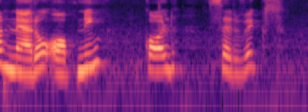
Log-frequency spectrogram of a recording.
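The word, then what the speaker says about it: cervix: आई एक्स वी आई हां सर्विक्स बोलते हैं इसको। ये सर्विकस तो नहीं है। ये प्रोनाउंसिएशन करेक्ट है। ये सर्विक्स है।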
